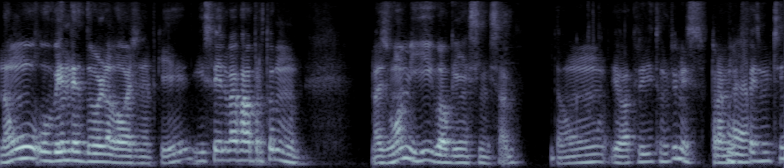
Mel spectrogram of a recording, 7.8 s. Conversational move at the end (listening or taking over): taking over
